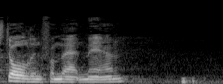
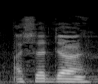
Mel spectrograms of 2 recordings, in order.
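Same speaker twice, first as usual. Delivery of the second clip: usual speaking voice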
